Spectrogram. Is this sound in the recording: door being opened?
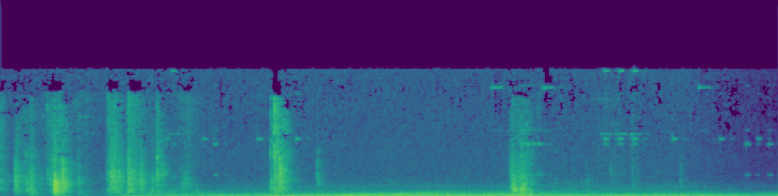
yes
